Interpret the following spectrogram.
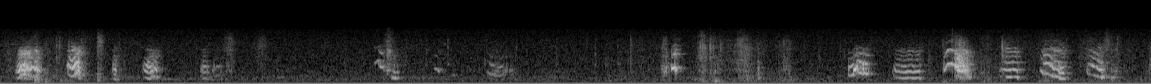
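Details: Puppies 14 days old, recorded in 2009, making high squeaky whimpers and yips in clusters, a few at the start, then a denser flurry of wavering cries near the end, with quiet gaps between.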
